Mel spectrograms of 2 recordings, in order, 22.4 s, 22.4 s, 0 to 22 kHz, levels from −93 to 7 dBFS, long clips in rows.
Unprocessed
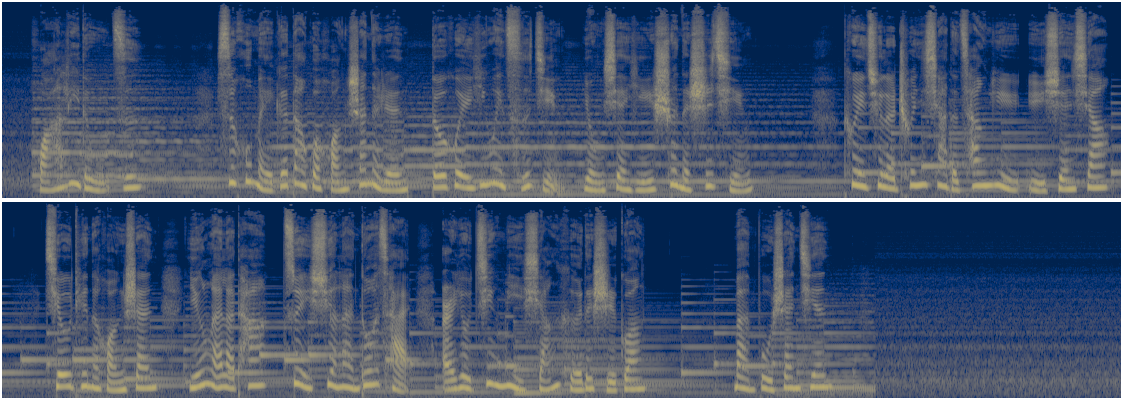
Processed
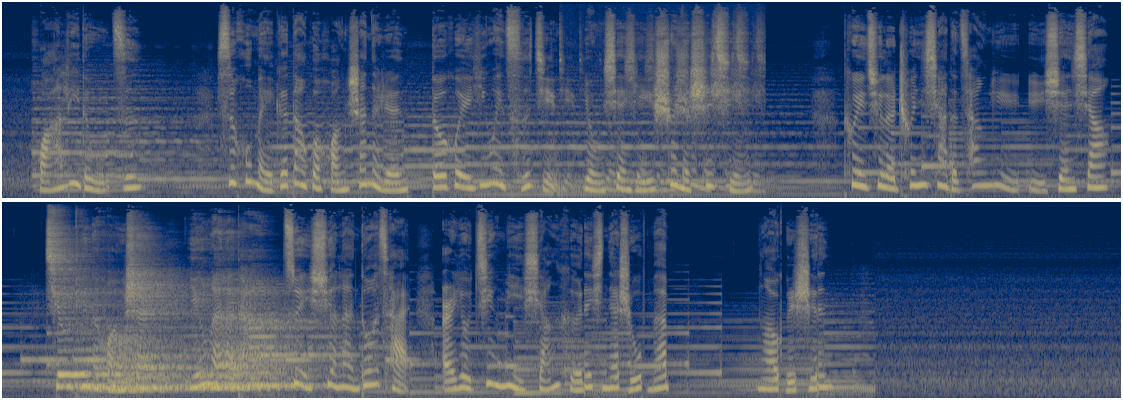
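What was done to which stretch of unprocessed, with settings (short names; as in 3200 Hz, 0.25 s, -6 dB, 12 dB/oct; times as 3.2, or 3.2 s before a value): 5.37–7.63 lo-fi delay 0.199 s, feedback 35%, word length 8-bit, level -10.5 dB
9.53–10.44 compressor 3:1, threshold -28 dBFS
11.43–13.84 reverb throw, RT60 2.6 s, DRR -0.5 dB
17.01–19.35 reverse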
